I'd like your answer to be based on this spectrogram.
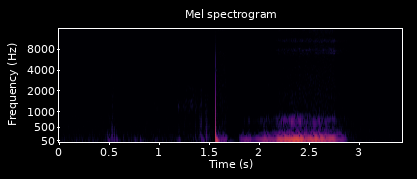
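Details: Boxer dog named in caption snoring: a sharp snort then one deep, rattling snore about a second long; woken by petting.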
